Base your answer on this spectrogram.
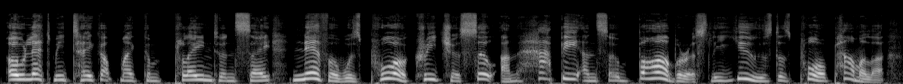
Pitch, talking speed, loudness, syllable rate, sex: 190 Hz, 145 wpm, -21 LUFS, 4.0 syllables/s, male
